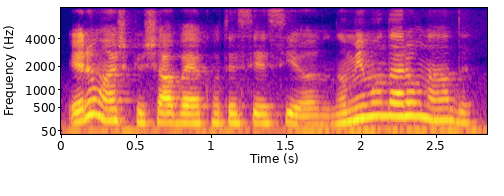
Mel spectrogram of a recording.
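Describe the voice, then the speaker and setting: A woman's voice: medium pitch, sing-song, racing, a little mellow, close to an everyday voice. A woman voicing a proud, moody teenage schoolboy in an audiobook, with a guarded, dismissive manner. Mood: puzzled.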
